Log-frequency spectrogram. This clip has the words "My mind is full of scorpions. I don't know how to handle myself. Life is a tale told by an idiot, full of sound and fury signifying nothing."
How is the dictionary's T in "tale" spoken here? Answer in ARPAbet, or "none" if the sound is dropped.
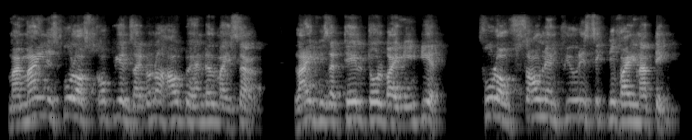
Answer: T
